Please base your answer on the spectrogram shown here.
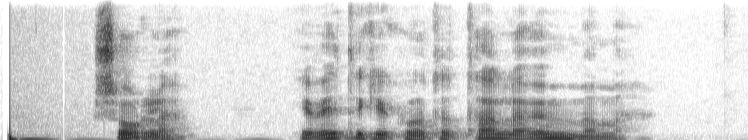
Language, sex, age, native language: Icelandic, male, 50-59, Icelandic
